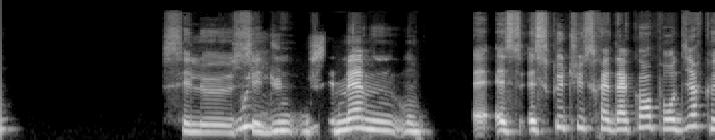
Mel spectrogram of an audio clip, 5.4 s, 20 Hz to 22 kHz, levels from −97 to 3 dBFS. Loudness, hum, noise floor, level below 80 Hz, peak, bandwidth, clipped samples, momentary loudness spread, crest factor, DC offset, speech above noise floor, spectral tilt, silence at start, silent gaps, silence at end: -18 LUFS; none; -89 dBFS; -60 dBFS; 0 dBFS; 17 kHz; under 0.1%; 11 LU; 18 dB; under 0.1%; 71 dB; -4 dB/octave; 0 s; none; 0 s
